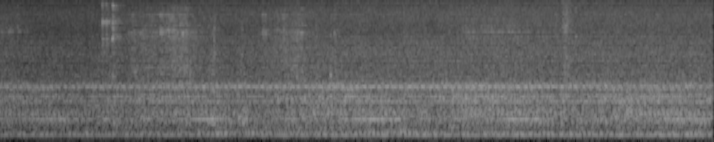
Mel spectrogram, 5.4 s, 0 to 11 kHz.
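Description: A milling machine spins an inch end mill at about 800 RPM, giving a steady mechanical hum and whir with faint ticks, continuous and close, with no talking.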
